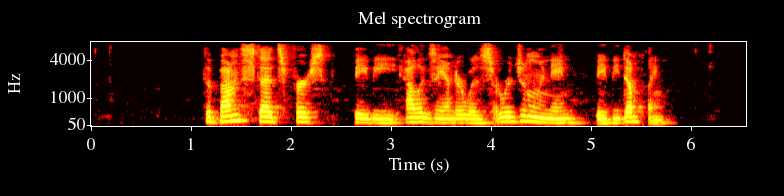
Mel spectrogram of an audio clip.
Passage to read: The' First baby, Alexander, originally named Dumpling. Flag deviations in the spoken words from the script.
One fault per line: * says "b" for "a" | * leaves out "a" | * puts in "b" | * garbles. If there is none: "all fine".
* puts in "Bumsteads"
* puts in "was"
* puts in "Baby"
